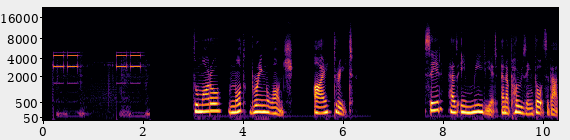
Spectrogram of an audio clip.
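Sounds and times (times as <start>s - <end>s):
mobile phone buzzing in a hand with an incoming message: 0.2s - 2.2s
speech: 3.0s - 6.3s, 7.6s - 10.2s.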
